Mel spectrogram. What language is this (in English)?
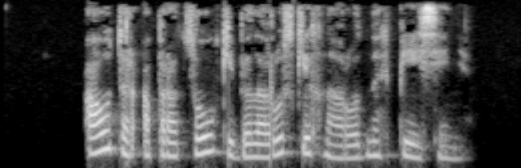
Belarusian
